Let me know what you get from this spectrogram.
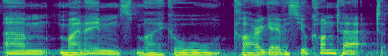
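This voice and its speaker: A man's voice: mid-range voice, slow, close to an everyday voice. An actor playing a polite, slightly hesitant man who hosts an investigative podcast in an audio drama. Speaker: podcast host.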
